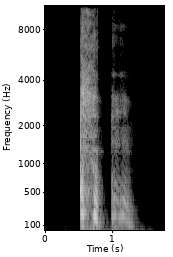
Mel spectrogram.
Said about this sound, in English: Excuse me, that mute button is like slow. I still coughed in your ear. That's weird. Sorry about that.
